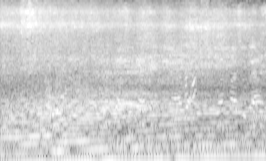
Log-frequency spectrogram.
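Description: A motor vehicle engine running loud and steady with a deep hum, swelling in the first second or two and then easing slightly, over faint voices.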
